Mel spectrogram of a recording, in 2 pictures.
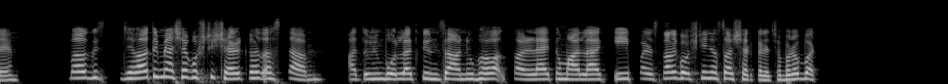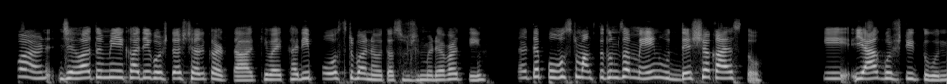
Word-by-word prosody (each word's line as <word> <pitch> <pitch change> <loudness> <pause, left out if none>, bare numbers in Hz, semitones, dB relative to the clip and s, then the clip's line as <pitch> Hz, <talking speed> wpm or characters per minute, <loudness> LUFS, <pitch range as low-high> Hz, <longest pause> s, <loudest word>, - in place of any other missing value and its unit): आहे. 200 +2 -1 0.6
मग 295 +1 +2 0.3
जेव्हा 285 +2 +4
तुम्ही 355 -1 +3
अशा 335 +1 +1
गोष्टी 320 +2 -1
शेअर 260 -5 +2
करत 285 0 +1
असता, 265 +2 -4 0.5
आता 235 - -5
तुम्ही 250 +1 +1
बोललात, 250 0 +2
की 275 - 0
तुमचा 250 0 +2
अनुभव 245 +2 +2 0.2
कळलाय 240 -1 +1
तुम्हाला 235 -1 +2
की 255 +3 -2
पर्सनल 265 +2 -1
गोष्टी 260 +2 -1
नसतात 275 -2 +1
शेअर 230 -3 -1
करायच्या, 210 0 -2
बरोबर. 245 +3 +2 1.5
पण 305 -5 0 0.2
जेव्हा 285 +2 +4
तुम्ही 325 0 +2
एखादी 305 -1 +1
गोष्ट 285 -2 0
शेअर 255 -1 0
करता 200 -5 0
किंवा 230 -1 +1
एखादी 240 +4 0
पोस्ट 265 +2 -2
बनवता 220 -7 +1
सोशल 200 -1 -4
मीडियावरती 215 0 0 0.4
तर 305 - -5
त्या 355 - +3
पोस्ट 325 +2 +1
मागचा 320 -1 0
तुमचा 320 +2 +2
मेन 295 0 +1
उद्देश्य 280 +4 +1
काय 290 -1 +5
असतो? 290 - -5 0.5
की 270 0 -4
या 270 0 +6
गोष्टीतून 230 -6 -1
260 Hz, 155 wpm, -23 LUFS, 235-290 Hz, 1.5 s, या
